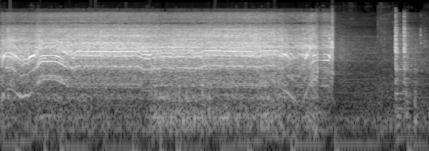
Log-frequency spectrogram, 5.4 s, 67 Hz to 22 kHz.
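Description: A power drill whines loudly and steadily through the metal of a 1969 Dodge Dart for about four seconds, then stops, followed by a couple of brief clicks and knocks.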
